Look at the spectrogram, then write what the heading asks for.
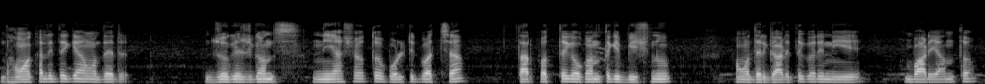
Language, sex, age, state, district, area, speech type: Bengali, male, 30-45, West Bengal, Birbhum, urban, spontaneous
